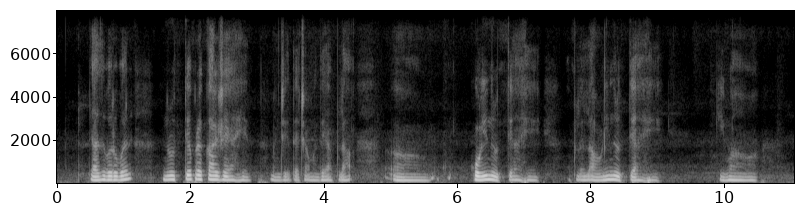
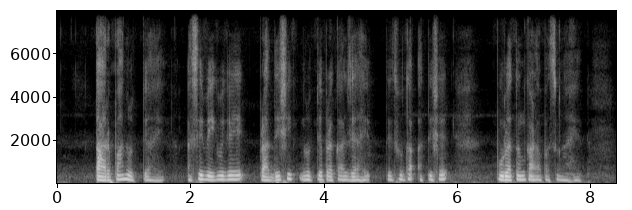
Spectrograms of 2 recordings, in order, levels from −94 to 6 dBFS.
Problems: background sounds at intervals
